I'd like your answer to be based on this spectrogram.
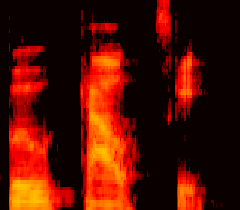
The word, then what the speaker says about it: Bukowski: So Boo, cow, ski.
